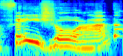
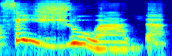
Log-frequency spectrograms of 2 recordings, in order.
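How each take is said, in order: First: Said in the usual way. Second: Feijoada with jo said as "ju", slowly; spoken feijoada, "feijuada"; oral feijoada. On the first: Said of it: "a gente fala feijoada". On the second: Shown as a demonstration. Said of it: "é o U que aparece".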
